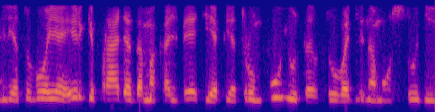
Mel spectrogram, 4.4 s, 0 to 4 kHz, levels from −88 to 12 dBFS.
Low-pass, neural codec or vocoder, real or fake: 3.6 kHz; none; real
